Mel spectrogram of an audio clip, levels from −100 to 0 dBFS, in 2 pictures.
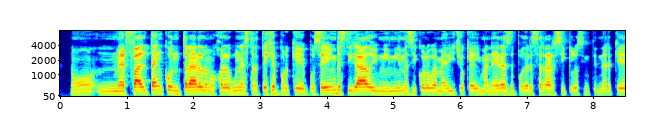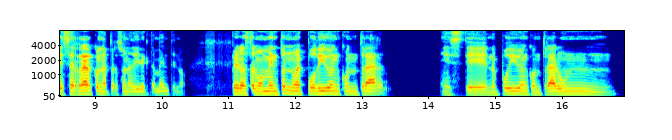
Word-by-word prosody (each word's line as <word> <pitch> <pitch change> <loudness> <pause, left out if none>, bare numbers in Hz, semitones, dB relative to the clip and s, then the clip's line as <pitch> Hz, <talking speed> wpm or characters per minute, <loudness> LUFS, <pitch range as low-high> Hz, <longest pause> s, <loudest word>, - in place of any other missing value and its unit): ¿no? 130 +2 -6
Me 130 +1 +2
falta 150 +1 +7
encontrar 150 -2 +4
a - - +6
lo 145 -1 -2
mejor 140 +1 -3
alguna 140 +1 -2
estrategia, 145 +2 -1
porque, 130 -1 -4
pues, 120 +2 -1
he 145 +1 +5
investigado, 150 -1 +5
y 145 - -3
mi 135 -1 -4
misma 140 +2 -5
psicóloga 135 0 -2
me 130 0 -3
ha - - -3
dicho 135 0 -6
que 130 - -6
hay 125 +1 -4
maneras 130 +1 -1
de 135 - -7
poder 130 +3 -6
cerrar 135 0 0
ciclos 135 0 -2
sin 120 -2 -16
tener 125 +3 -9
que 130 0 -2
cerrar 135 +1 +4
con 140 - -4
la 125 -1 -4
persona 130 -1 -10
directamente, 120 +3 -11
¿no?, - - -26 0.7
pero 135 -1 +2
hasta 130 +1 -1
el 125 - -3
momento 130 +3 -1
no 145 -3 -1
he - - -3
podido 140 0 0
encontrar, 130 0 -3 0.8
este, 110 -1 -3
no 120 +2 -9
he - - -17
podido 135 +1 -3
encontrar 125 -1 -2
un 125 -3 -10
130 Hz, 175 wpm, -24 LUFS, 125-140 Hz, 0.8 s, falta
